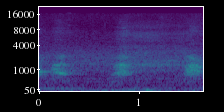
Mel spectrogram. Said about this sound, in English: You hear dogs out there? That's Chicago. Dogs. Fucking dogs. Shut that fucking dog up!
